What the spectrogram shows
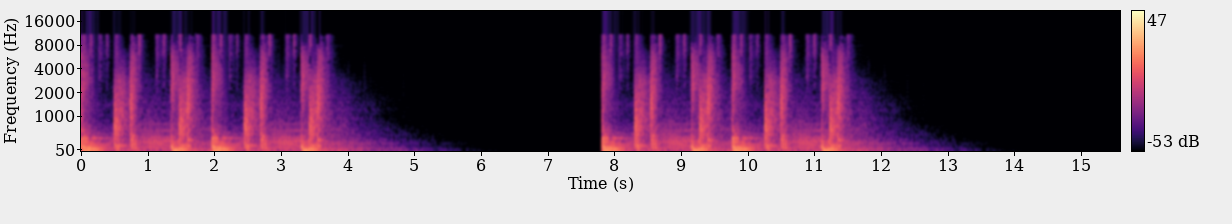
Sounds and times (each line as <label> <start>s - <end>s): bass 0.0s - 3.7s
bass 7.8s - 11.4s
